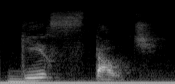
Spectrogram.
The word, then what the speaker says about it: Gestalt: sobre psicologia da gestalt e o nome se pronuncia si mesmo g não tem um nozinho aqui mas é gestalt né pode até dar 11 sonido no ter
